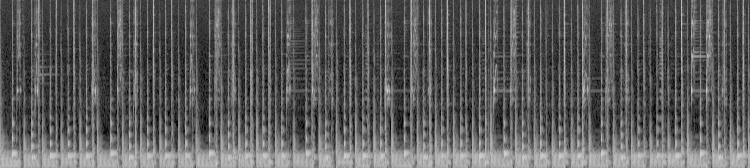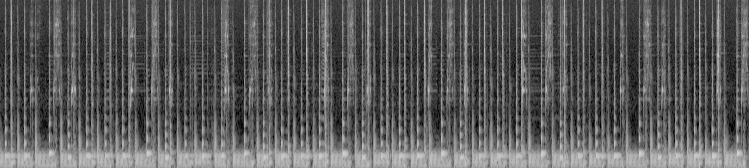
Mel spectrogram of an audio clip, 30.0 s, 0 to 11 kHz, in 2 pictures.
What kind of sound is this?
Music > Solo instrument
guitar mute pluck riff 122bpm
a muted plucked guitar riff at 122bpm that repeats for a bit
pluck, mellow, indie, acoustic, jazz, clean, mute, electric-guitar, riff, rock, loop, music, notes, jazzy, groovy, loopable, rhythm, musica, plucked, guitarloop, muted, 122bpm, chord, guitar, melody, funk, chill, funky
